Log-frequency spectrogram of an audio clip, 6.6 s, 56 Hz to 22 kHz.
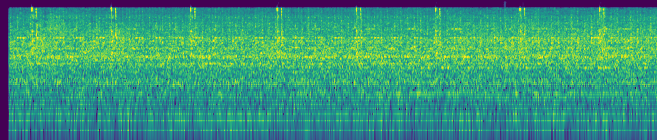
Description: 2011 Buick LaCrosse cxl is making a slow ticking/clicking noise. The noise seems to be slower than the engine but will speed up on accelerating. I have listened to it with a stethoscope and it has a metal sound.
